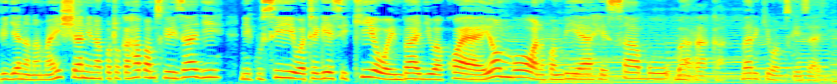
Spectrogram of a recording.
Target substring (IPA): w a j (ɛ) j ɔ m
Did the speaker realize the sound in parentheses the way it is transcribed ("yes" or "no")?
no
